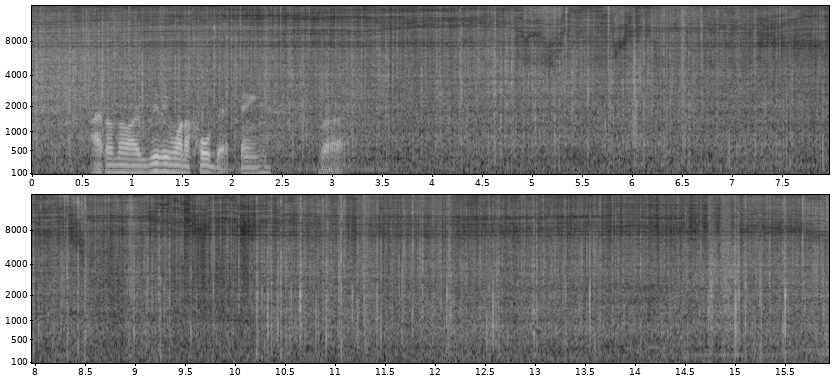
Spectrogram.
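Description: A burning fuse fizzes and crackles close by.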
